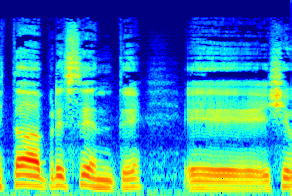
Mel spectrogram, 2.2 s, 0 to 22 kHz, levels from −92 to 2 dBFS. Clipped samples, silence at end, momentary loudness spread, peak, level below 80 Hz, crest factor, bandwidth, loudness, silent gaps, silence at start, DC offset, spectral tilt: under 0.1%; 0 s; 12 LU; -2 dBFS; -52 dBFS; 16 dB; 15.5 kHz; -19 LUFS; none; 0 s; under 0.1%; -4.5 dB/octave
